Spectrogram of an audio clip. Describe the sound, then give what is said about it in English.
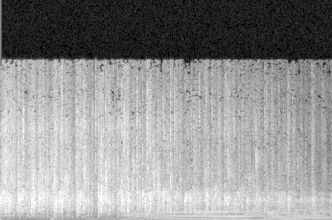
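A crowd claps and cheers in steady, dense applause for the guests at the end of a Let's Talk Transforming End of Life Care Conversations event, and about halfway through, sustained music fades in beneath the clapping, which continues to the end. “Please give a round of applause for your amazing guests.”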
